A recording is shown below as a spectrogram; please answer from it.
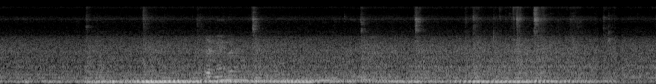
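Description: Low, indistinct talk starting about a second in, with a few faint clicks.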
